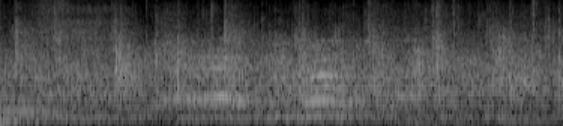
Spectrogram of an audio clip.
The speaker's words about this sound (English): Oh, I wish you'd clap your hands and shout unto God a little bit.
